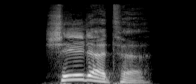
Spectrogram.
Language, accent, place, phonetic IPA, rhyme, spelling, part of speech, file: German, Germany, Berlin, [ˈʃɪldɐtə], -ɪldɐtə, schilderte, verb, De-schilderte.ogg
- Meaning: inflection of schildern: 1. first/third-person singular preterite 2. first/third-person singular subjunctive II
